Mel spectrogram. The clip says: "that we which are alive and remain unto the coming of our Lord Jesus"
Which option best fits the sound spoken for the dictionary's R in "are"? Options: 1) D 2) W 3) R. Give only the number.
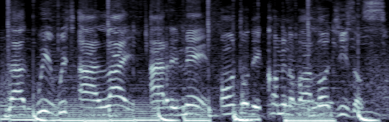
2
